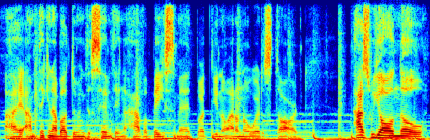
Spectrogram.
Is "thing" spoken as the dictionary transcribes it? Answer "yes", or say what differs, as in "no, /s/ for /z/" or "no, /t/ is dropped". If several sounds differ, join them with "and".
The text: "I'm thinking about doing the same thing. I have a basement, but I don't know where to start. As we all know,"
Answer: yes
